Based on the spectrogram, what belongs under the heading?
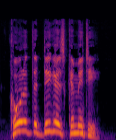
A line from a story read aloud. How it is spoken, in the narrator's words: shouted someone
